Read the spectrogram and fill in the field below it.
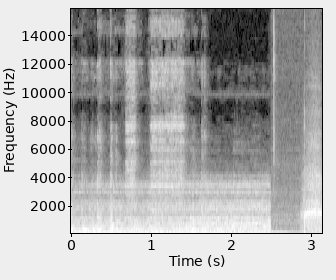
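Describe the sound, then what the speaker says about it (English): A dot matrix printer prints in a dense, continuous buzzing rasp with a rapid mechanical texture, changing pitch briefly near the end. "it's an actual sound of a dot matrix printer printing"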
